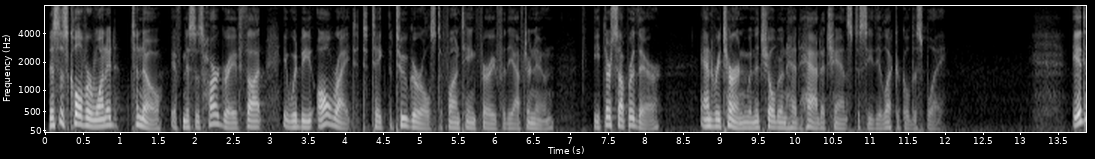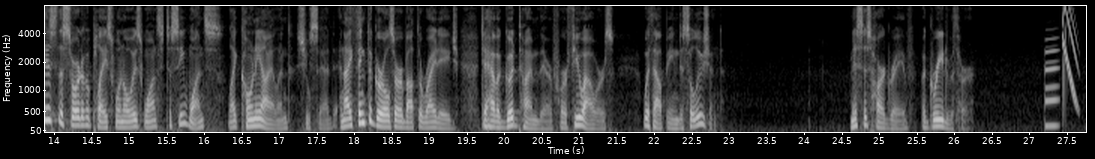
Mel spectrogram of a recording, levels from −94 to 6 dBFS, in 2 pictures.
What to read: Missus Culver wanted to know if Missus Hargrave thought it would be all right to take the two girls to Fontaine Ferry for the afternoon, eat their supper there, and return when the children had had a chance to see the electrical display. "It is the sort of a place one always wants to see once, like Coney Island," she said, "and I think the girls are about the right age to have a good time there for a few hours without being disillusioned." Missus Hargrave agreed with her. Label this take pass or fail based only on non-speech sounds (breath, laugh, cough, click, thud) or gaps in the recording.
fail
